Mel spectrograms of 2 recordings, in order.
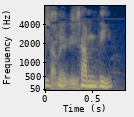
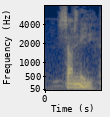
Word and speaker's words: samedi: Samedi. – Samedi. – Sí. No digas la E. Así, la E te la comes un poco. Samedi.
